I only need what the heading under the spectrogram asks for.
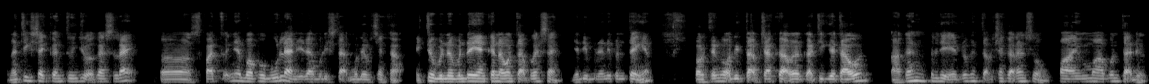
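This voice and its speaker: A man's voice: medium pitch, very fast, a bit bright, husky. A middle-aged man with a Malaysian Malay accent giving an informal lecture with slides, repeating himself and dropping in English words. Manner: casual, repetitive, mixes in English words, frequent "ya" and "ha". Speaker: ruqyah practitioner giving a talk.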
